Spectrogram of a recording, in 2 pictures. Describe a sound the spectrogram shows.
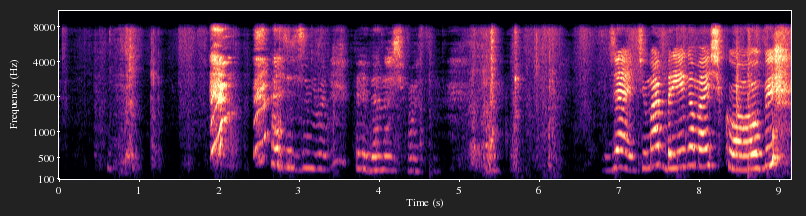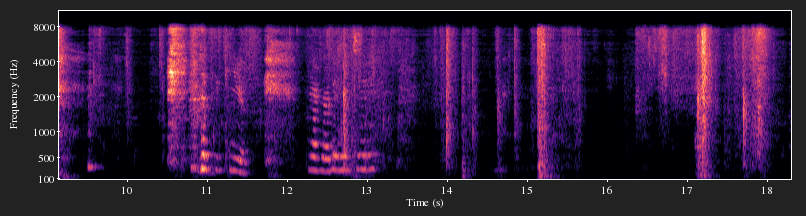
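A bag rustles as it is handled.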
